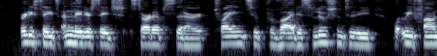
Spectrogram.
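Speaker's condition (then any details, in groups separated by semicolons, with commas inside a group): No condition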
